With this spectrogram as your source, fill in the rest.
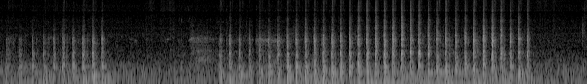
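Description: A paintbrush taps and dabs rapidly against a canvas.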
